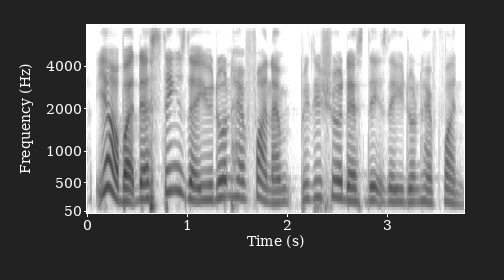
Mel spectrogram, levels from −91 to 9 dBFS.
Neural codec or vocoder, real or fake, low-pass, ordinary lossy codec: none; real; 7.2 kHz; none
